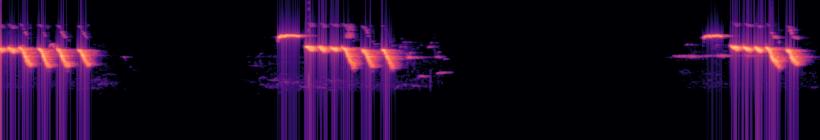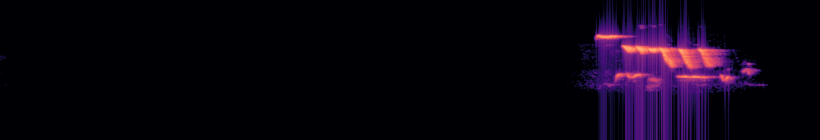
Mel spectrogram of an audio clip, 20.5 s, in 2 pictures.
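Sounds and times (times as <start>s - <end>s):
Eurasian blue tit calling: 0.0s - 1.2s, 3.5s - 5.0s, 8.8s - 10.0s, 17.7s - 19.7s.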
